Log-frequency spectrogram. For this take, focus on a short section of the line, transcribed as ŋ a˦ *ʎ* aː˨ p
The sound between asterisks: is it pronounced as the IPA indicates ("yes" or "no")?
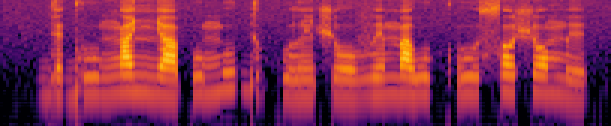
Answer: no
